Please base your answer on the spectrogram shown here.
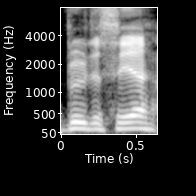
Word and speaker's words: Boudicca: Celtic I put buddika people think it's pronounced budhia I I prefer buddika cuz it sounds like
